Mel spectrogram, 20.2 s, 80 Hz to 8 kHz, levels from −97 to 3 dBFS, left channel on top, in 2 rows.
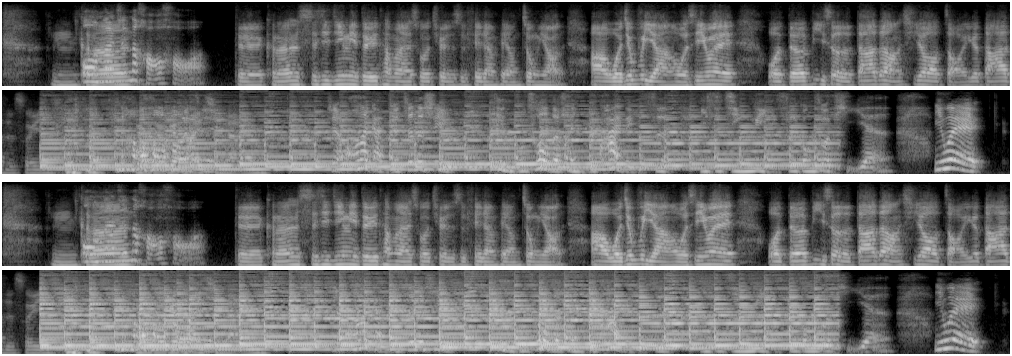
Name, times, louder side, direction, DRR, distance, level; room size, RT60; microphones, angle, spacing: voice 1, 0.0-1.3 2.3-12.7, right 1 dB, 5° right, 0.5 m, -30 dB
voice 2, 0.8-2.0 11.2-12.4 13.3-19.9, left 2 dB, 70° left, 0.9 m, -28 dB
sound 1, 10.5-18.5, right 5 dB, 55° right, 0.4 m, -20 dB
2.3 x 2.2 x 3.1 m
head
